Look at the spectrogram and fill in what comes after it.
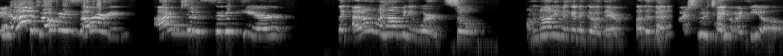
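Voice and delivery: high, swooping voice crying through joyful tears. Responding to the other speaker's words, crying tears of joy. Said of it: "why I'm crying. It's tears of joy".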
